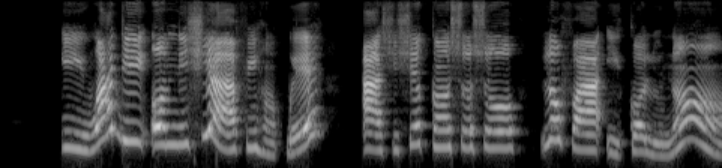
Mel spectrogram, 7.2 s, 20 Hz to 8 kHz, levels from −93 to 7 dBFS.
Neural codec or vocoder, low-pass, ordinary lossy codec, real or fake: none; none; none; real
